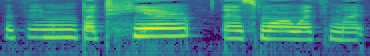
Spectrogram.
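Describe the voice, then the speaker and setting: A young woman from Brazil, an exam candidate speaking hesitantly with many fillers and pauses. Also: high-pitched, warm tone. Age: young adult.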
